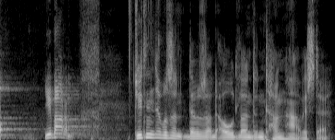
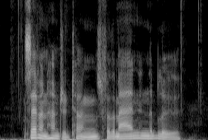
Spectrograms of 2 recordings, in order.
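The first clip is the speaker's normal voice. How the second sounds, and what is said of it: Old-timey auctioneer voice. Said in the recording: “That's my impression of being an old-timey auction house owner.”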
